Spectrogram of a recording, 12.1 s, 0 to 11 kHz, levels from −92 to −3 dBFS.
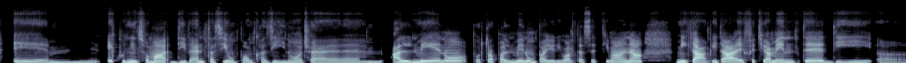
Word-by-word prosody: Ehm, 185 Hz, -4 st, -4 dB
e 250 Hz, -, +2 dB
quindi 215 Hz, -3 st, +1 dB
insomma 210 Hz, -1 st, +3 dB
diventa 195 Hz, +2 st, -2 dB
sì 200 Hz, +2 st, -3 dB
un 185 Hz, -3 st, -1 dB
po' 185 Hz, -, -6 dB
un 185 Hz, -, -3 dB
casino, 185 Hz, 0 st, -4 dB
cioè, 180 Hz, -1 st, -4 dB
mhmm, 180 Hz, 0 st, -7 dB, 0.2 s
almeno 235 Hz, +5 st, +3 dB
purtroppo 220 Hz, +3 st, -5 dB
almeno 205 Hz, +4 st, +1 dB
un 215 Hz, -1 st, 0 dB
paio 200 Hz, -1 st, -1 dB
di 195 Hz, -, -5 dB
volte 195 Hz, 0 st, -3 dB
a -, -, -5 dB
settimana 210 Hz, +3 st, +1 dB, 0.5 s
mi 210 Hz, 0 st, +4 dB
capita 220 Hz, +2 st, +6 dB
effettivamente 205 Hz, +3 st, +1 dB
di, 190 Hz, +3 st, -6 dB
uhm, 95 Hz, 0 st, -13 dB
200 Hz, 130 wpm, -26 LUFS, 185-215 Hz, 0.5 s, capita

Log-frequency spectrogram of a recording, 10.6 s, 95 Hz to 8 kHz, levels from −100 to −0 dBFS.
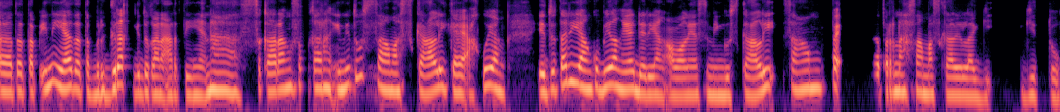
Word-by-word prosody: eee, 220 Hz, -1 st, +3 dB
tetep 220 Hz, -1 st, -1 dB
ini 275 Hz, +5 st, +1 dB
ya, 250 Hz, -, +6 dB
tetap 220 Hz, -3 st, -2 dB
bergerak 245 Hz, +8 st, +4 dB
gitu 205 Hz, +1 st, -2 dB
kan, 195 Hz, -, +1 dB
artinya. 190 Hz, 0 st, -4 dB
Nah, 230 Hz, -1 st, +4 dB, 0.2 s
sekarang-sekarang 250 Hz, +4 st, -1 dB
ini 240 Hz, +2 st, +3 dB
tuh 385 Hz, +5 st, -3 dB
sama 235 Hz, -, 0 dB
sekali 220 Hz, +3 st, 0 dB
kayak 210 Hz, -3 st, +1 dB
aku 270 Hz, +1 st, +2 dB
yang 240 Hz, -5 st, +2 dB, 0.4 s
ya -, -, +8 dB
itu 235 Hz, -, -1 dB
tadi 300 Hz, +3 st, +3 dB
yang 260 Hz, -, +6 dB
aku 260 Hz, -, -2 dB
bilang 270 Hz, +1 st, +5 dB
ya, 240 Hz, -, +2 dB
dari 200 Hz, -3 st, +1 dB
yang 190 Hz, -1 st, -6 dB
awalnya 185 Hz, 0 st, -1 dB
seminggu 185 Hz, -1 st, -3 dB
sekali, 200 Hz, +7 st, 0 dB
sampe 245 Hz, +3 st, 0 dB, 0.3 s
nggak 210 Hz, -, -5 dB
pernah 220 Hz, -1 st, +1 dB
sama 210 Hz, -3 st, -2 dB
sekali 190 Hz, -1 st, -2 dB
lagi, 175 Hz, -2 st, -4 dB, 0.3 s
gitu. 175 Hz, -2 st, -9 dB
220 Hz, 210 wpm, -24 LUFS, 195-245 Hz, 0.4 s, ya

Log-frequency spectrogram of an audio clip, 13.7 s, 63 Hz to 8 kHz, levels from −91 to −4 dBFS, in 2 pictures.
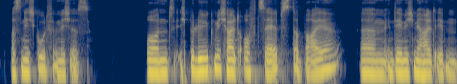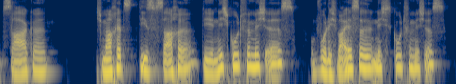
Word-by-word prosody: was 125 Hz, -3 st, -5 dB
nicht 130 Hz, -1 st, -1 dB
gut 70 Hz, -2 st, -2 dB
für -, -, -7 dB
mich 120 Hz, -1 st, -3 dB
ist. -, -, -8 dB, 0.9 s
Und 125 Hz, 0 st, +2 dB
ich -, -, -8 dB
belüge 135 Hz, +1 st, +3 dB
mich 150 Hz, -2 st, -1 dB
halt 130 Hz, -2 st, +3 dB
oft 130 Hz, 0 st, -5 dB
selbst 120 Hz, -2 st, -1 dB
dabei, 140 Hz, -, -1 dB, 0.4 s
ähm, 120 Hz, -2 st, 0 dB
indem 125 Hz, 0 st, 0 dB
ich 120 Hz, -1 st, -2 dB
mir 120 Hz, -3 st, +3 dB
halt 115 Hz, 0 st, 0 dB
eben 120 Hz, -1 st, -4 dB
sage: 130 Hz, +3 st, -1 dB, 0.7 s
„Ich -, -, -12 dB
mache 135 Hz, +3 st, +5 dB
jetzt 155 Hz, +1 st, -2 dB
diese 140 Hz, -3 st, +2 dB
Sache, 155 Hz, +7 st, +1 dB
die 120 Hz, -1 st, +2 dB
nicht 160 Hz, +6 st, +1 dB
gut 175 Hz, -1 st, +2 dB
für 175 Hz, -, +1 dB
mich 170 Hz, 0 st, +4 dB
ist, 205 Hz, 0 st, -1 dB, 0.2 s
obwohl 125 Hz, -1 st, 0 dB
ich 115 Hz, -, -1 dB
weiß 150 Hz, +3 st, +3 dB
dass 170 Hz, -, +5 dB
sie -, -, +1 dB
nicht 165 Hz, -, 0 dB
gut 165 Hz, +1 st, -2 dB
für 165 Hz, -, 0 dB
mich 155 Hz, 0 st, 0 dB
ist.“ 205 Hz, +2 st, -4 dB
135 Hz, 185 wpm, -22 LUFS, 125-160 Hz, 0.9 s, mache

